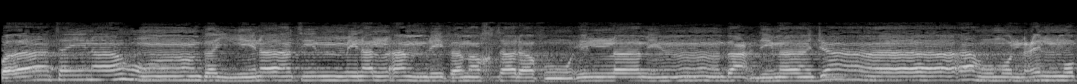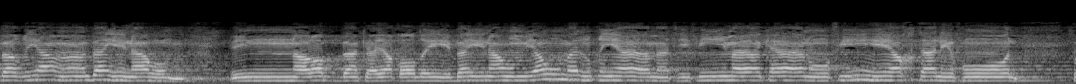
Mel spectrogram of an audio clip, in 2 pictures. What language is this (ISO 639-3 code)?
ara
